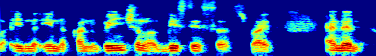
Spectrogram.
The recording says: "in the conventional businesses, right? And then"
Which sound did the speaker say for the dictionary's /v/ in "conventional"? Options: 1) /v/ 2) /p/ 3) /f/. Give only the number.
1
